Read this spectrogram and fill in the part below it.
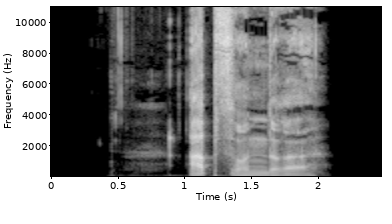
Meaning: inflection of absondern: 1. first-person singular dependent present 2. first/third-person singular dependent subjunctive I
- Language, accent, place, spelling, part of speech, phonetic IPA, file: German, Germany, Berlin, absondre, verb, [ˈapˌzɔndʁə], De-absondre.ogg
